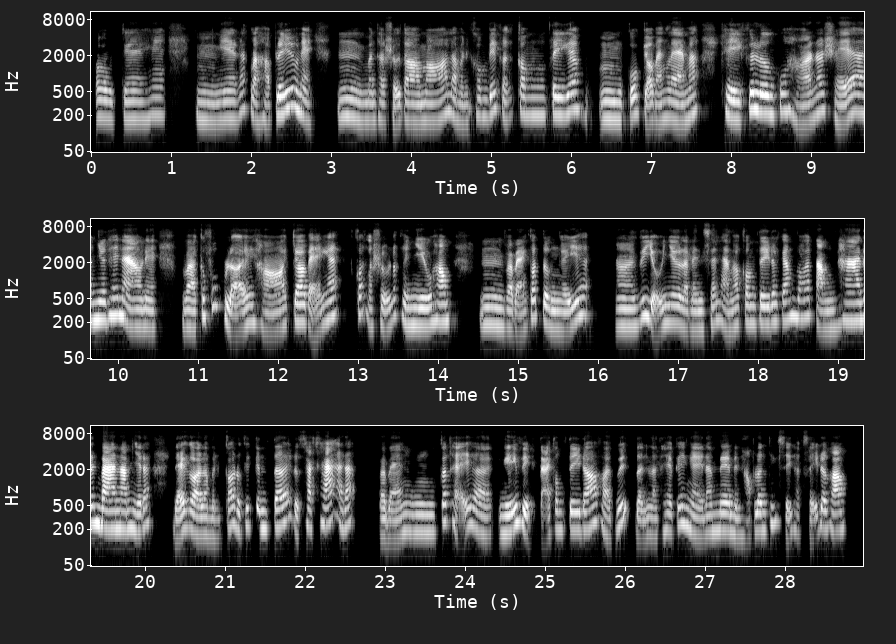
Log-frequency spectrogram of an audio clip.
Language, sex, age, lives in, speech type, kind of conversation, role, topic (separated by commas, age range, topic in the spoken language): Vietnamese, female, 30-34, Vietnam, conversation, podcast, host, Bạn thường chọn nghề theo đam mê hay ưu tiên sự an toàn?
